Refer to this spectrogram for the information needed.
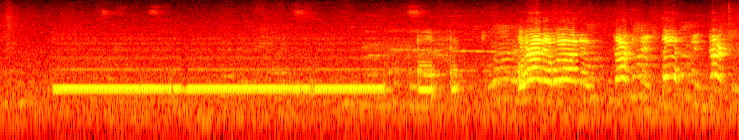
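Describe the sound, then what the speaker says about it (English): A landline telephone gives a steady dial tone for several seconds, then a short burst of dialing tones and clicks as the call ends, followed by a voice speaking. "Peter, why you hang up the phone?"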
